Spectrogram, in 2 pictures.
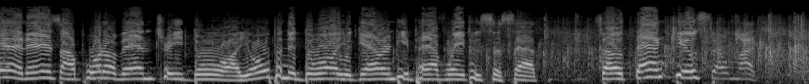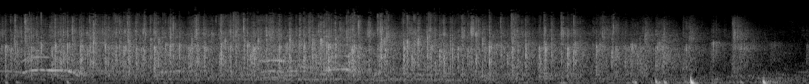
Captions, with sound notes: Here it is, our Port of Entry door. You open the door you guarantee pathway to success, so thank you so much. (clapping) (cheering)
